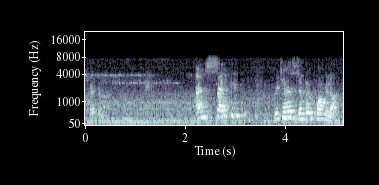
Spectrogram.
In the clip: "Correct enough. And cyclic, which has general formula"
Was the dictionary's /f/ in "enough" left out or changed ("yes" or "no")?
yes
